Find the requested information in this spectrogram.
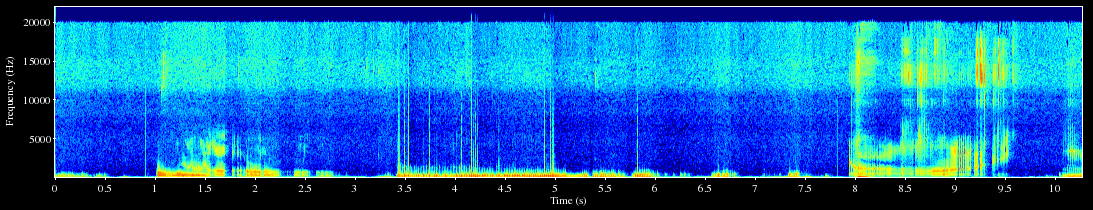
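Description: Loud gurgling and rumbling bursts from the abdomen, typical hunger stomach growling, a normal bowel sound.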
